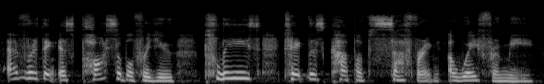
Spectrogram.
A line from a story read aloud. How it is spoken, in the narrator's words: He cried out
